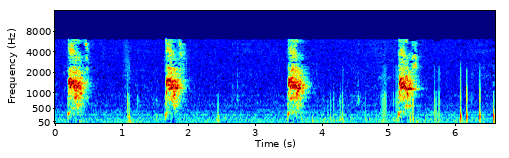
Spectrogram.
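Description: Small dog barking four times, short single barks spaced about one and a half seconds apart.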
